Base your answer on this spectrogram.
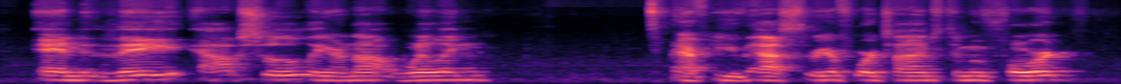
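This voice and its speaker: Noticeable background noise surrounds a man whose voice sits fairly high. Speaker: sales coach. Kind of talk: interview with role-play of sales objections. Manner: fast; animated.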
